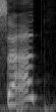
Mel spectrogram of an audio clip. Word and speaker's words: Saad: so let's start with is it pronounced sad hi hey how are you guys doing good you're in pakistan and you're on with tracy and phil and did i pronounce your name right yeah very few people pronounce my name right i usually end up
